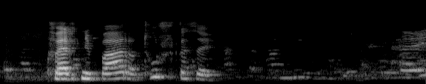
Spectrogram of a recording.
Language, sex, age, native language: Icelandic, male, 10, Icelandic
